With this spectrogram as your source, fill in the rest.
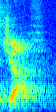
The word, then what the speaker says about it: Joff: Jeff and I were talking the other day. It's Joff. You changed your name? Not the whole name, just the pronunciation, not spelling. It's Joff now.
